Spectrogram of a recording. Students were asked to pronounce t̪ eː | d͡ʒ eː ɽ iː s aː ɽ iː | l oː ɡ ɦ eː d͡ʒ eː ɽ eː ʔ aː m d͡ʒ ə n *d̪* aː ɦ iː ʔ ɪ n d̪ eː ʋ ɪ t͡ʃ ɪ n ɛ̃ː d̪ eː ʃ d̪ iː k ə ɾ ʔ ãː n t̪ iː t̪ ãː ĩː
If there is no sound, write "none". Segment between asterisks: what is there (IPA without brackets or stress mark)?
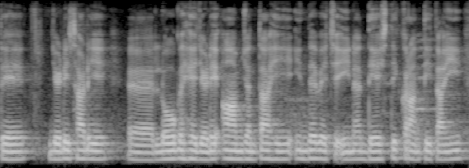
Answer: t̪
